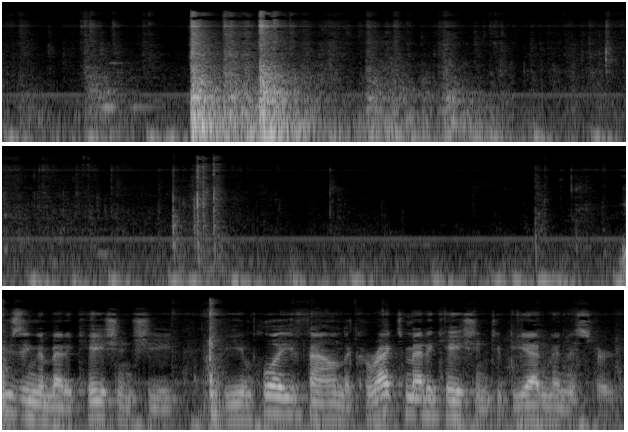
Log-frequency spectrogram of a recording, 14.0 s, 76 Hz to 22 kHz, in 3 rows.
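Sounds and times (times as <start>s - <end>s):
metal cabinet slamming shut: 1.4s - 3.6s.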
